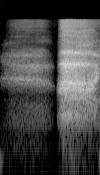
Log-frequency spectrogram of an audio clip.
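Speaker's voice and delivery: big breathy exhale, let it all go; loud release sigh. Shown as a demonstration. Teacher showing the group how to exhale, loud sigh. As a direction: sigh out the tension loudly. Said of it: "You gotta shake it out".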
